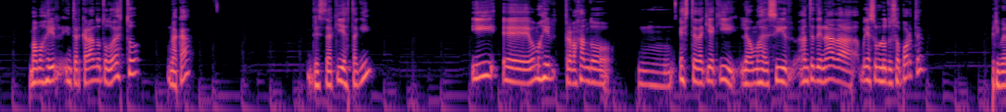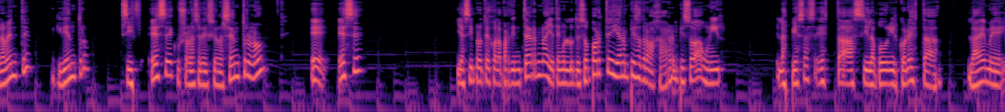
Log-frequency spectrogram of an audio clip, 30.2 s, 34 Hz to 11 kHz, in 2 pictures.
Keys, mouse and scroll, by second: 0.7 Tab, 1.2 Tab, 2.4 click, 3.9 j, 3.9 k, 7.1 scroll down 1, 7.2 scroll down 1, 9.6-9.9 scroll up 1, 10.2 right click, 10.6 shift+right click, 11.8-12.6 scroll down 5, 13.6 Tab, 14.2-14.5 scroll down 2, 14.6 shift+middle click, 15.4 Tab, 16.9 alt+shift+right click, 17.1 shift+s, 19.9 e, 23.0-24.5 scroll up 3, 24.5 Tab, 24.9 scroll up 1, 25.3 Tab, 26.9 click, 27.7 right click, 28.3 shift+right click, 29.9 m.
